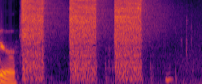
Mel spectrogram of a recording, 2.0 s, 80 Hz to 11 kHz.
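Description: SATA Jet 100 B RP gravity-feed spray gun triggered three times in quick succession, each pull a short hiss of compressed air spraying water; the second burst is the longest.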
